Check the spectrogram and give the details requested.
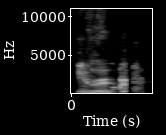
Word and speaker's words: Iru: Echo and it's been performed by iru and that's how her three letter name is pronounced and to leave this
